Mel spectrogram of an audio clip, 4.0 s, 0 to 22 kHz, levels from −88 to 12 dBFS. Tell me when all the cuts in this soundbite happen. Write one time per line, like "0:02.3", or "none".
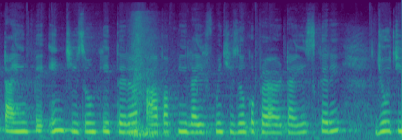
0:01.4

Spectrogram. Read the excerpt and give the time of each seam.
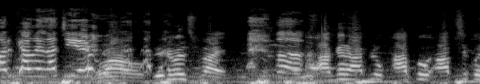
none

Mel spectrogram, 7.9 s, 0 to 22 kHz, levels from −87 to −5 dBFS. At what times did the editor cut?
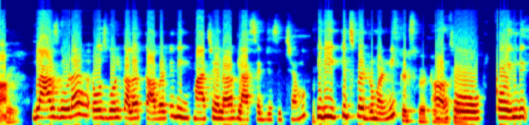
0:04.6

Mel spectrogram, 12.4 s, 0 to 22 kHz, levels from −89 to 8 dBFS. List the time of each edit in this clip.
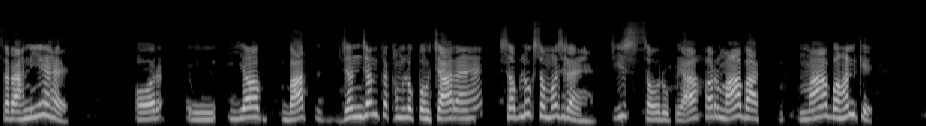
0:08.0

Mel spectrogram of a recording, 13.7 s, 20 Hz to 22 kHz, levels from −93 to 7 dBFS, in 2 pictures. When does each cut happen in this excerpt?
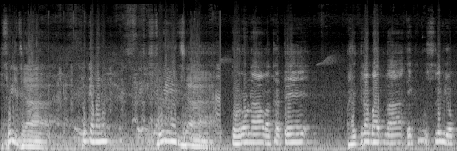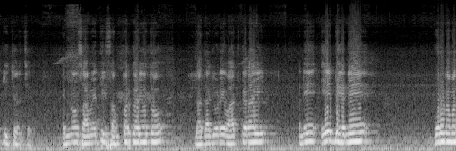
0:03.3

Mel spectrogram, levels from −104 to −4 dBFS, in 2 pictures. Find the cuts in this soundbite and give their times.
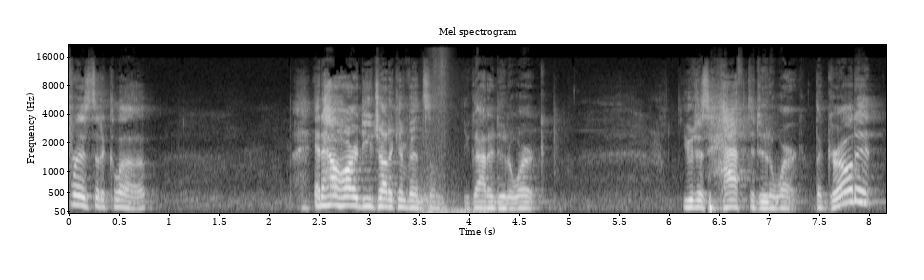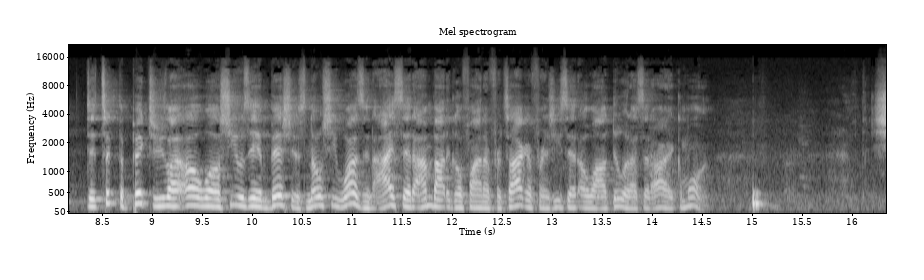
0:03.8

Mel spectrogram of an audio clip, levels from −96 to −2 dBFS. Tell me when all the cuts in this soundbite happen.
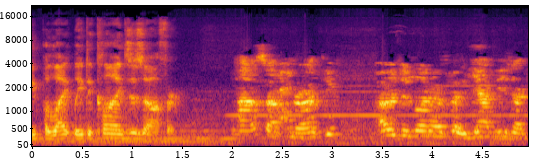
none

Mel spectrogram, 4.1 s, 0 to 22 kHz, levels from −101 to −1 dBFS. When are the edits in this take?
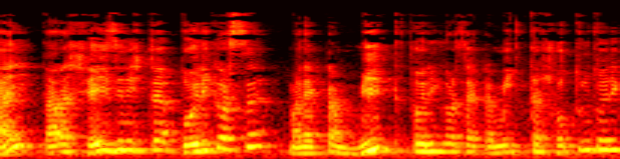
none

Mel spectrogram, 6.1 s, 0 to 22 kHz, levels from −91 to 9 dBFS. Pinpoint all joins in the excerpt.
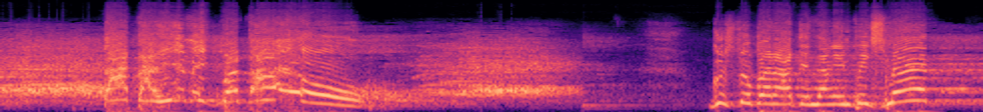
0:03.7

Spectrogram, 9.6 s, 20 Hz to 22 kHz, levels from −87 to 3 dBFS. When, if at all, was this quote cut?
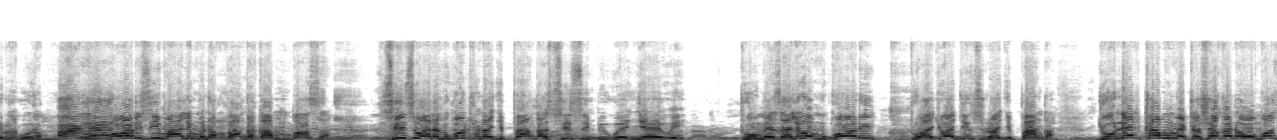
none

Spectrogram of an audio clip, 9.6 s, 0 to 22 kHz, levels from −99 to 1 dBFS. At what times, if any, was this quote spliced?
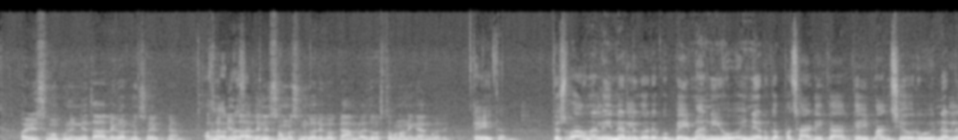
none

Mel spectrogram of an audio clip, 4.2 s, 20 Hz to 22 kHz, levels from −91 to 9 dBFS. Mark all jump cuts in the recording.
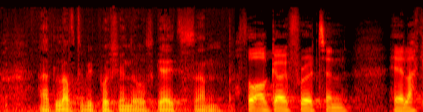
0:02.2

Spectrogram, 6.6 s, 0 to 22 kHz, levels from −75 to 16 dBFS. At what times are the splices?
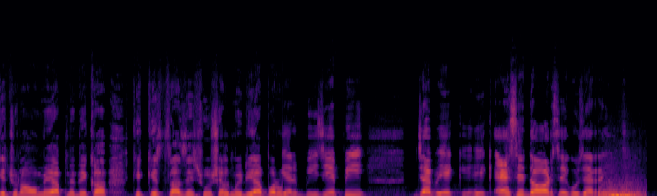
0:02.8

